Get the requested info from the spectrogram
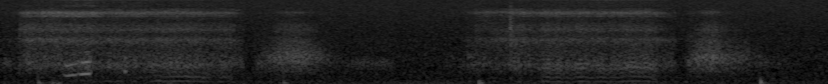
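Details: Pet chihuahua snoring heavily while its face twitches, indoors; two long raspy snores with a buzzy, harmonic-laden drone, each around a second and a half, separated by quieter breathing and a couple of soft clicks.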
